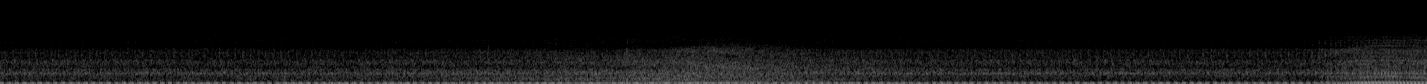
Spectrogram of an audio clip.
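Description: A motorcycle engine idles with a low, steady rumble.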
